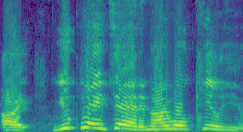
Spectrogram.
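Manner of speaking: different, put-on cat voice. Voicing a cat in a game who speaks to a rat: different cat voice. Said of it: "why do you sound so different, Whiskers?".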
